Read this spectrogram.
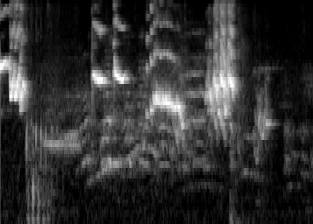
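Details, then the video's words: Talking adult Asian pied starling, kept for breeding, gives a few harsh squawks, a quick whistled slide and a rising buzzy note, ending in a rough burst and a fading croak. "burung jalak ini malah ngajak ngomong"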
